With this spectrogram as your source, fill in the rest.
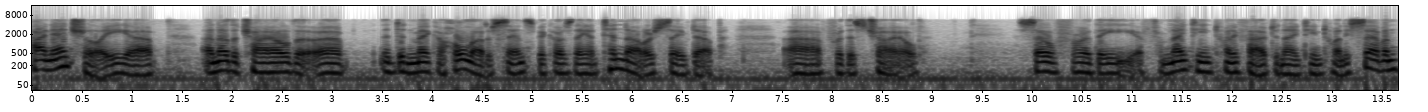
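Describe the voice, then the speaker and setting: Speaking fairly slowly with an American accent, this voice comes over noticeable background noise. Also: man. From Kansas. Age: 50s. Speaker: education professor. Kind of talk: oral history interview. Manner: halting, many fillers.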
